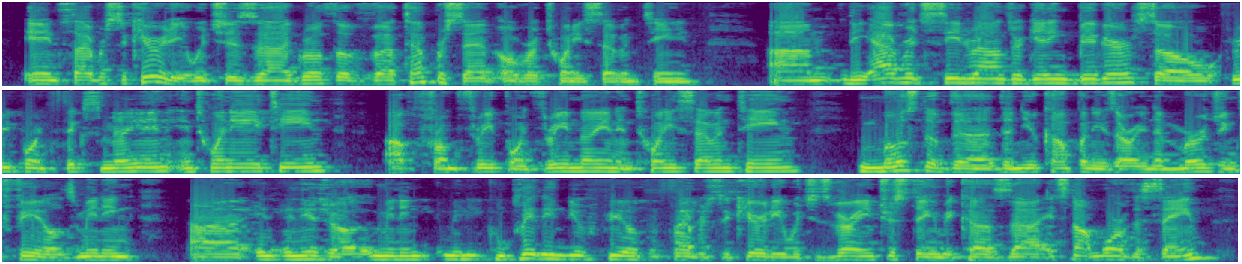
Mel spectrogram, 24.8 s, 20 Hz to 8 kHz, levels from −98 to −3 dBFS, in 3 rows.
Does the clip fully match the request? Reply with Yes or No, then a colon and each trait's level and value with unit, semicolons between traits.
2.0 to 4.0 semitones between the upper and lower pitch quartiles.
Yes: average, 3.7 semitones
